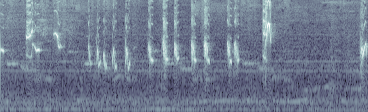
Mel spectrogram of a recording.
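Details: Greater green leafbird (cucak ijo) kept in a collection, singing persistently with siklon fill-in song: opening chirps, then a rapid even series of sharp chipping notes, about five per second, ending with a louder high note and a final chip.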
